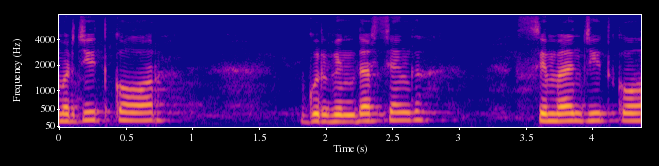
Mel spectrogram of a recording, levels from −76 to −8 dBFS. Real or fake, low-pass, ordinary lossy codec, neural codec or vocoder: fake; none; none; codec, 16 kHz, 4 kbps, FreqCodec, larger model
